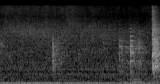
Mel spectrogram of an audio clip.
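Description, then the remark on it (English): A pancake frying in butter on a griddle gives a steady, soft sizzle, broken by a few brief scraping clicks toward the end, with no voices. “Are you just like frying up my cake? This is becoming like a, what do they call them, griddle cakes?”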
